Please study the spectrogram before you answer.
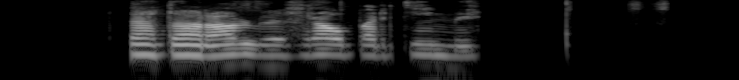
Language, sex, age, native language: Icelandic, male, 9, Icelandic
